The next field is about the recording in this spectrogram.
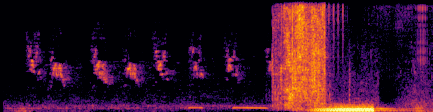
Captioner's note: birds singing distantly; paper ripping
